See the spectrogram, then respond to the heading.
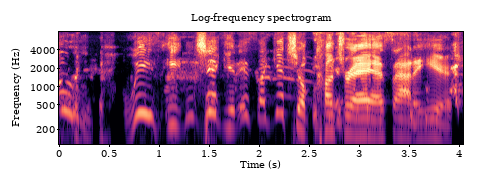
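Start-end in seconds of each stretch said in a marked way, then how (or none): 0.0-1.8 put-on very high-pitched ad spokeswoman voice, "ooh". Imitating the Popeyes chicken lady from the ads: imitating the Popeyes chicken lady. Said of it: "She's just like".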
